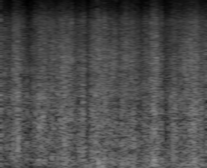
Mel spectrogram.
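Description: Plastic zip-lock bag crinkling and rustling as it is handled, with a steady dense crackle throughout.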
